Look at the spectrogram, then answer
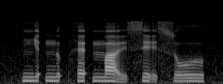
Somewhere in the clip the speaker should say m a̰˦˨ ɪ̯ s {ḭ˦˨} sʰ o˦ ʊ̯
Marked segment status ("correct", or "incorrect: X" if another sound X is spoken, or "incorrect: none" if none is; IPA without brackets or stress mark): incorrect: ḛ˦˨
